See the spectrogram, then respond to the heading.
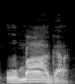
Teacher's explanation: in the word umaga, the stress is on the first A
